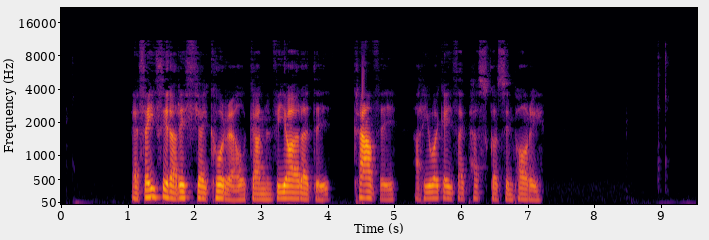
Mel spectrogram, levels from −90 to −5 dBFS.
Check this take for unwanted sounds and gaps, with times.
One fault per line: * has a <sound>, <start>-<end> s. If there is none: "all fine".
all fine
